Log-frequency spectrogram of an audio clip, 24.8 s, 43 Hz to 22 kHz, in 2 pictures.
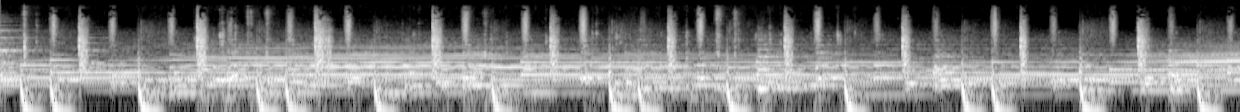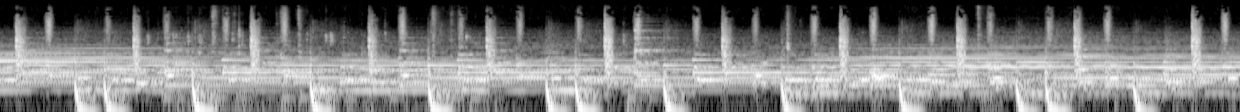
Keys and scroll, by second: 0.2 Return, 1.7-9.9 typing, 13.7-20.8 typing, 21.9-22.7 typing.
